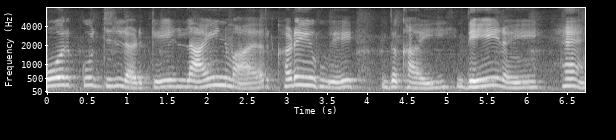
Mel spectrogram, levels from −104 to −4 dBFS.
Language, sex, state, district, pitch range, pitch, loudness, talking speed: Hindi, female, Punjab, Fazilka, 200-250 Hz, 225 Hz, -19 LUFS, 100 wpm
